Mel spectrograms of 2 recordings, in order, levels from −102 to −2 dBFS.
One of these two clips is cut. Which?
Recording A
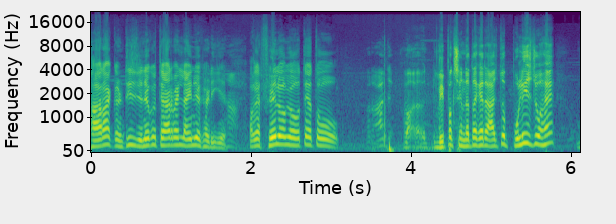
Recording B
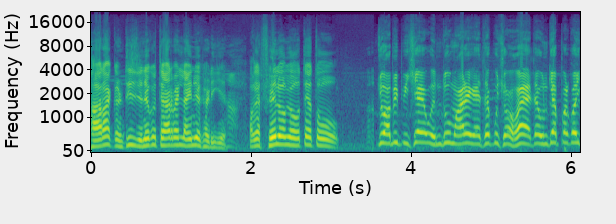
B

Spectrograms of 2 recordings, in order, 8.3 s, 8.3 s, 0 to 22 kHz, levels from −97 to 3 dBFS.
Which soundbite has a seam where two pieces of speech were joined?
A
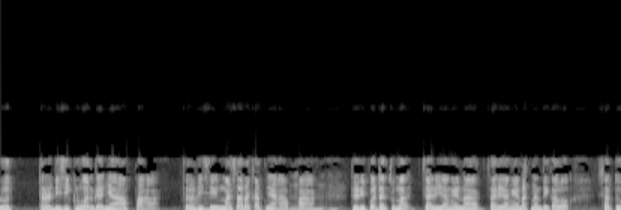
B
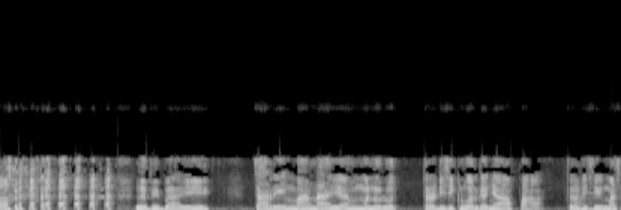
B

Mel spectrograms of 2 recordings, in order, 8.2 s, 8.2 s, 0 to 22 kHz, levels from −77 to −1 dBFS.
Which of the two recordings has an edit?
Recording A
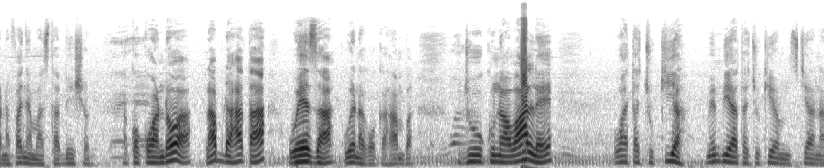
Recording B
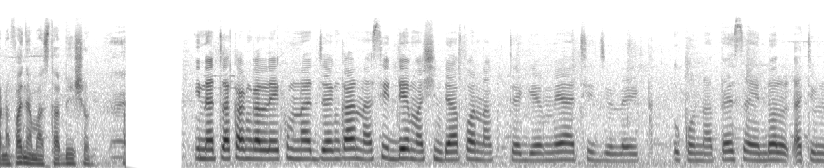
B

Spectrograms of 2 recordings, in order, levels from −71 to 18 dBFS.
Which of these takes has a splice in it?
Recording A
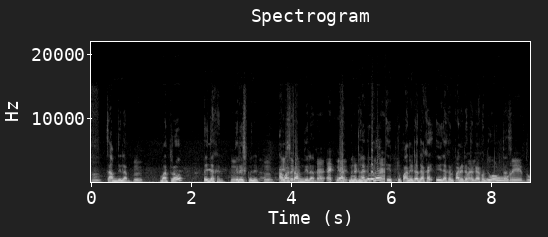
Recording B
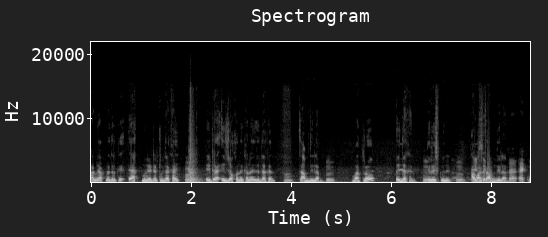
A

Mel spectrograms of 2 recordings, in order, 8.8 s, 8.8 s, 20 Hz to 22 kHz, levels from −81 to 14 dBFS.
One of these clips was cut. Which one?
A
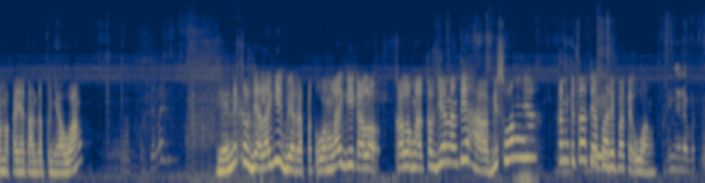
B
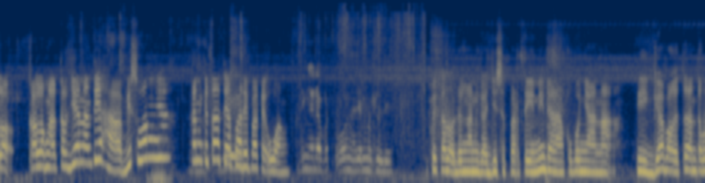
B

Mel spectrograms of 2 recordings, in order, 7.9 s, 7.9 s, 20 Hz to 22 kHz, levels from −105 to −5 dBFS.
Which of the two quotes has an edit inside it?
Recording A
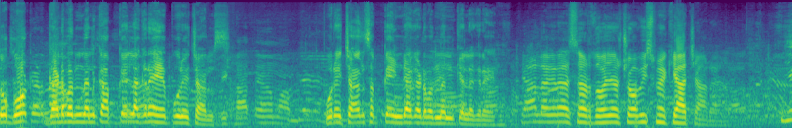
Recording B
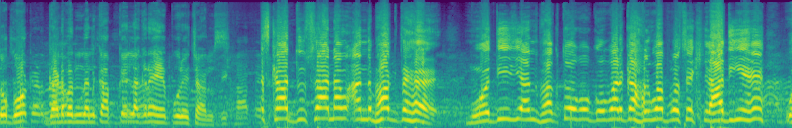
B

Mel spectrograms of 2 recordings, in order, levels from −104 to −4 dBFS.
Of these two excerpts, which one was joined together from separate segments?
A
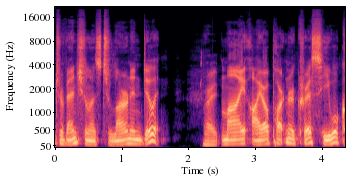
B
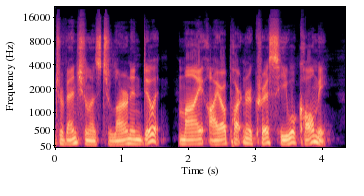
B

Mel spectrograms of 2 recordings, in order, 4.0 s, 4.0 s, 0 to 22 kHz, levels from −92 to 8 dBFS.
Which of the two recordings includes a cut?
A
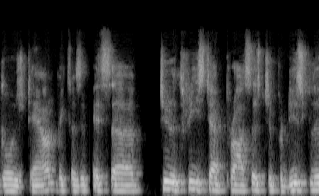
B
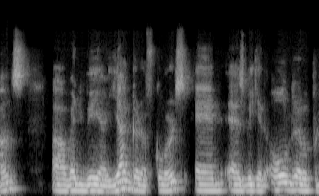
A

